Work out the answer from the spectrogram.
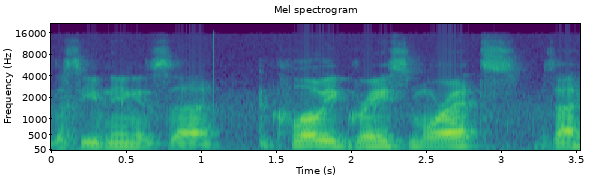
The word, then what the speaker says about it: Moretz: final trend for this evening is Chloe grace Moretz is that how you say it yeah or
